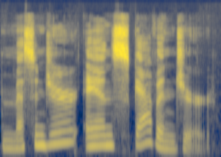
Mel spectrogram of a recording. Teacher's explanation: So the N just is a phonetic intrusion. There's no etymological source for it.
